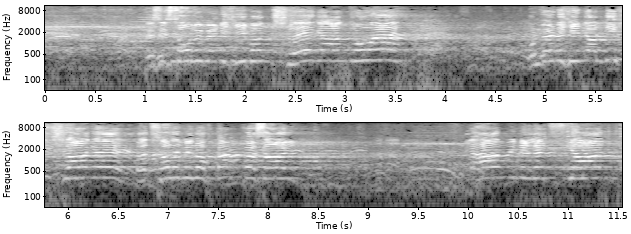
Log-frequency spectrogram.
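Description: A man speaks through loudspeakers outdoors, echoing off buildings.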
